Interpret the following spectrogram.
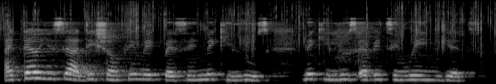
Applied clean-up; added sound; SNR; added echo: none; Crumpling, crinkling; 13 dB; none.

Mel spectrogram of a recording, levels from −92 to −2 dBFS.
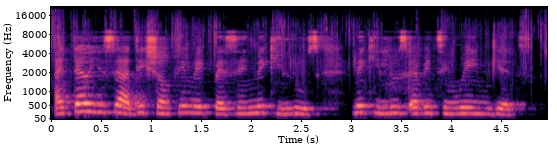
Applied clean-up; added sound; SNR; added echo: neural mask model RNNoise.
